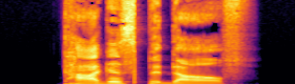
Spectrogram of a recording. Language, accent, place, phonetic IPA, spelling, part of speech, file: German, Germany, Berlin, [ˈtaːɡəsbəˌdaʁf], Tagesbedarf, noun, De-Tagesbedarf.ogg
- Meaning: daily requirement(s)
